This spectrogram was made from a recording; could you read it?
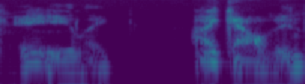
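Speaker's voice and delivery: creepy put-on prank caller voice. Retelling a prank call from Ghostface: Ghostface voice. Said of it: "he does that voice".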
